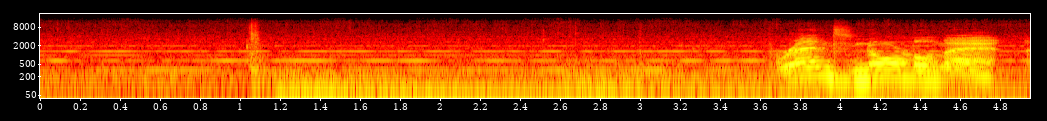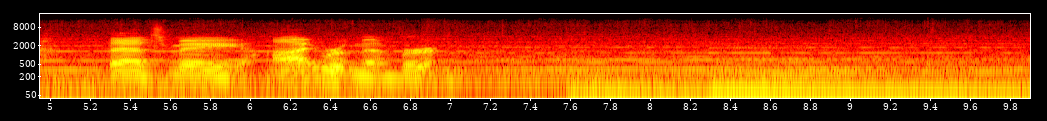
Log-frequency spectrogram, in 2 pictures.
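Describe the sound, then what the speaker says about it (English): Heavy rain from the video game Heavy Rain hisses as a steady, even wash throughout, with someone talking over it in the middle. "The rain is pretty heavy."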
